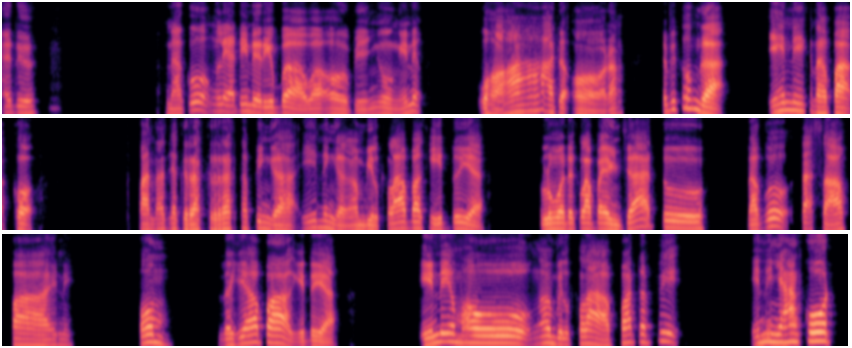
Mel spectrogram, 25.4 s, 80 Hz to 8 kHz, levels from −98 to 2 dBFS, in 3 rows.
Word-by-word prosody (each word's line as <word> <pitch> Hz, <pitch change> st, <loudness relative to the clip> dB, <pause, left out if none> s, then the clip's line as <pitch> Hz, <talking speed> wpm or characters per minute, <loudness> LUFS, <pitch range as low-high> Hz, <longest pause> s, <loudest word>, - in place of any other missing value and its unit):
Aduh. 150 Hz, -1 st, -6 dB, 1.3 s
Nah, 120 Hz, 0 st, -5 dB
aku 195 Hz, -2 st, -5 dB
ngeliatin 175 Hz, +1 st, -2 dB
dari 140 Hz, -1 st, +2 dB
bawah, 120 Hz, -4 st, 0 dB
oh, 115 Hz, -, -2 dB
bingung, 115 Hz, +3 st, -8 dB
ini, 160 Hz, +8 st, -3 dB, 0.7 s
wah, 150 Hz, -, +1 dB
ada 140 Hz, -, -4 dB
orang, 100 Hz, 0 st, -2 dB, 0.4 s
tapi 170 Hz, +5 st, -6 dB
kok 245 Hz, +3 st, -3 dB
nggak 145 Hz, -6 st, +7 dB, 0.5 s
ini, 195 Hz, +4 st, 0 dB
kenapa 135 Hz, -3 st, +2 dB
kok -, -, -1 dB, 1.0 s
pantatnya 130 Hz, +1 st, -2 dB
gerak-gerak 130 Hz, +2 st, 0 dB
tapi 155 Hz, +1 st, -8 dB
nggak 115 Hz, -2 st, -1 dB
ini, 170 Hz, +3 st, -9 dB
nggak 110 Hz, -2 st, -2 dB
ngambil 115 Hz, -1 st, -2 dB
kelapa 155 Hz, +3 st, +2 dB
gitu 135 Hz, +3 st, -4 dB
ya, 115 Hz, -9 st, 0 dB, 0.6 s
belum 135 Hz, +2 st, +3 dB
ada 140 Hz, -, +1 dB
kelapa 140 Hz, -1 st, +2 dB
yang 125 Hz, -2 st, +2 dB
jatuh, 155 Hz, -, +1 dB, 0.4 s
aku 180 Hz, +11 st, 0 dB, 0.2 s
tak 150 Hz, -, -1 dB
sapa 135 Hz, 0 st, 0 dB
ini, 135 Hz, -2 st, -15 dB, 0.7 s
"Om, 195 Hz, 0 st, +3 dB, 0.6 s
lagi 140 Hz, +5 st, -3 dB
apa?" 190 Hz, -4 st, +5 dB
Gitu 110 Hz, +2 st, -4 dB
ya. 95 Hz, -, +1 dB, 0.9 s
"Ini 195 Hz, +9 st, +3 dB
mau 185 Hz, -1 st, +4 dB, 0.6 s
ngambil 160 Hz, -4 st, -2 dB
kelapa, 170 Hz, 0 st, +1 dB
tapi 205 Hz, +1 st, -3 dB, 0.8 s
ini 195 Hz, +5 st, -1 dB
nyangkut." 225 Hz, +4 st, +7 dB
145 Hz, 115 wpm, -23 LUFS, 125-175 Hz, 1.3 s, nggak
